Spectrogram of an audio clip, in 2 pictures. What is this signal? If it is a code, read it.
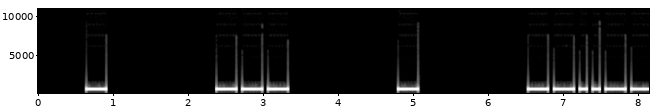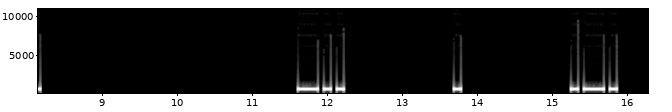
Morse code, heard as a keyed tone, about 14 wpm, spaced as for 5 wpm, 680 Hz. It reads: TOT, DER
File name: Morsekurs / Witze / Witz 02 Januar 2024 25 F70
